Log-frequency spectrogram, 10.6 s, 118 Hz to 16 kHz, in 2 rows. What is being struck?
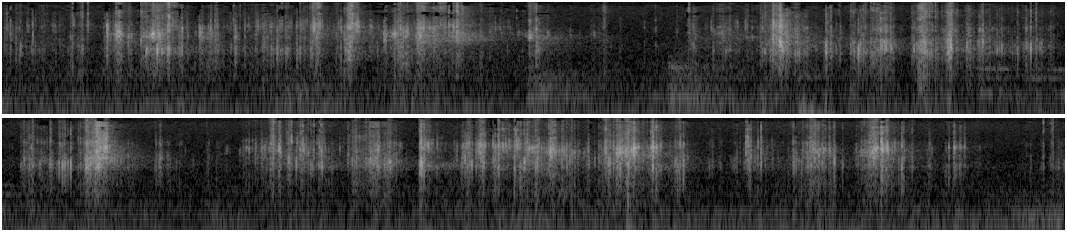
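Articulated 3D printed plastic slug toy.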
